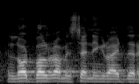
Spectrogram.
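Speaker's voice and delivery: plain reading voice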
